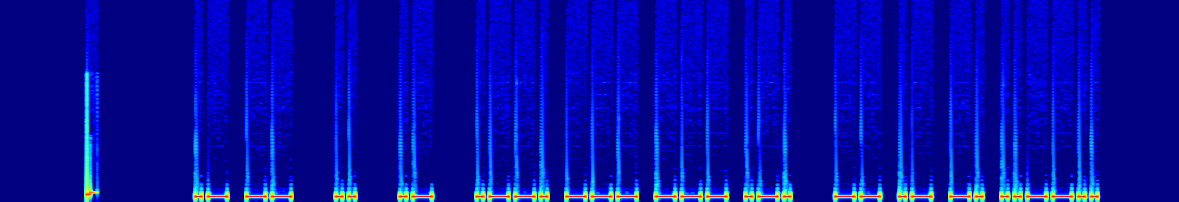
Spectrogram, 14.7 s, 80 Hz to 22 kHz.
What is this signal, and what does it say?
Morse code, heard as a keyed tone, about 15 wpm, 700 Hz. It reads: AM I A POOR MAN?
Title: Sentences from Top 1000 Words - Review Part 2 - 15wpm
